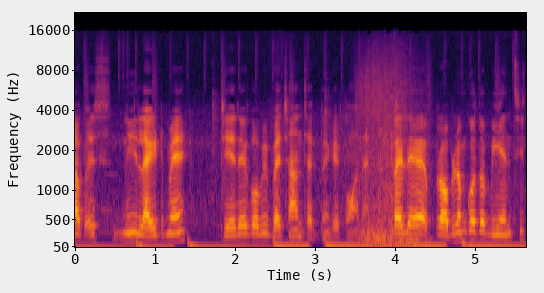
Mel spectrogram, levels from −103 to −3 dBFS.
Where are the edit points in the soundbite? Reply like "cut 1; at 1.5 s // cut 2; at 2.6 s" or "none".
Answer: cut 1; at 3.9 s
